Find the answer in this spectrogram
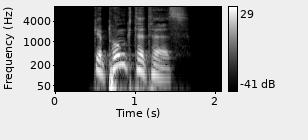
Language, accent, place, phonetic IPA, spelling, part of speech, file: German, Germany, Berlin, [ɡəˈpʊŋktətəs], gepunktetes, adjective, De-gepunktetes.ogg
- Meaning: strong/mixed nominative/accusative neuter singular of gepunktet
